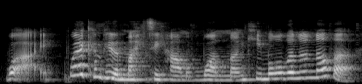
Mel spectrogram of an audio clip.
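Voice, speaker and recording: A woman reader playing a boisterous, coarse old male sea captain who speaks loudly and laughs at others. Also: very high-pitched, sing-song, normal speed, heavily acted. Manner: loud, rough, laughing, countrified speech.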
